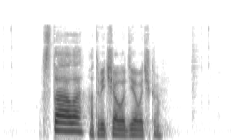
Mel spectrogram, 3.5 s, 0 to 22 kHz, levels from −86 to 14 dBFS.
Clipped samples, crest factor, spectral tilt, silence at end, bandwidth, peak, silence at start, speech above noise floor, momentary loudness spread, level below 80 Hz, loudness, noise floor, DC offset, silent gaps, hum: under 0.1%; 18 dB; -6.5 dB/octave; 1.1 s; 11.5 kHz; -2 dBFS; 0.65 s; 54 dB; 22 LU; -60 dBFS; -18 LUFS; -72 dBFS; under 0.1%; none; none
